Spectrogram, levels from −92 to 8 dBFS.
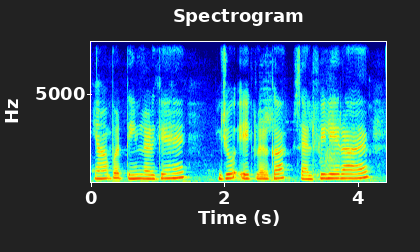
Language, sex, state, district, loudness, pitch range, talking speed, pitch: Hindi, female, Jharkhand, Ranchi, -15 LUFS, 220-245 Hz, 160 wpm, 235 Hz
